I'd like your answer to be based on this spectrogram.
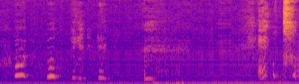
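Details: Person unsure whether cold or allergies, repeated gasping inhalations and sharp sneezes with groans between; sneezing fit.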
